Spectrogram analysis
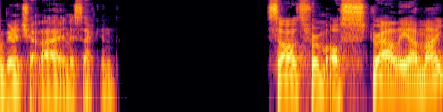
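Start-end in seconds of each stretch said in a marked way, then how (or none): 2.7-4.4 dubious fake Australian accent, slow. Host reading out where a viewer is from, put-on Australian accent. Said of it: "I don't know if that was a good Australian accent".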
